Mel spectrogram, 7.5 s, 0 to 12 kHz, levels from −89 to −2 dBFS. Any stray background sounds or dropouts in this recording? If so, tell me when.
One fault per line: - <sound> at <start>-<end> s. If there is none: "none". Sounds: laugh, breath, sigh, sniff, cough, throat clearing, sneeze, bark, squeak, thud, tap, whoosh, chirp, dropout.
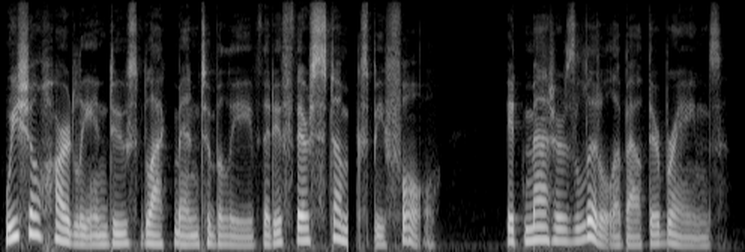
- dropout at 3.5-3.6 s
